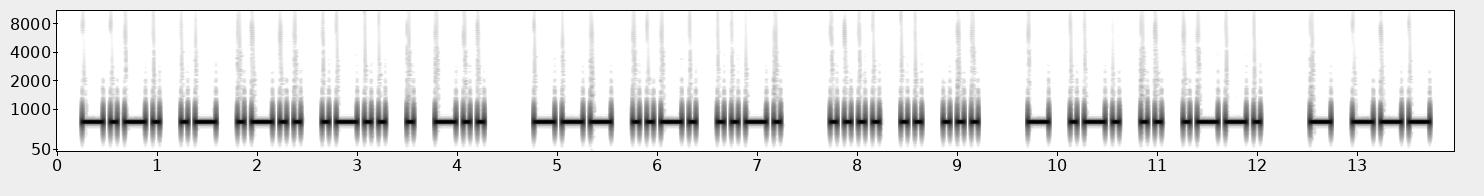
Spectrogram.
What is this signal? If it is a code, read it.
Morse code, heard as a keyed tone, about 17 wpm, 700 Hz. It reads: CALLED OFF HIS TRIP TO
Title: Pangram Challenge v2 - 17wpm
